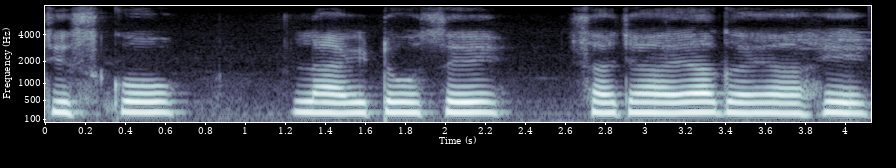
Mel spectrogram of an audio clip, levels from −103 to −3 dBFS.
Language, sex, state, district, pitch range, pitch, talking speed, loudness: Hindi, female, Madhya Pradesh, Bhopal, 220-230 Hz, 225 Hz, 85 wpm, -13 LUFS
